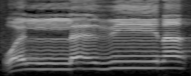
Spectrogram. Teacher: zal hujung lidah keluar sedikit kena pergi kacip atas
